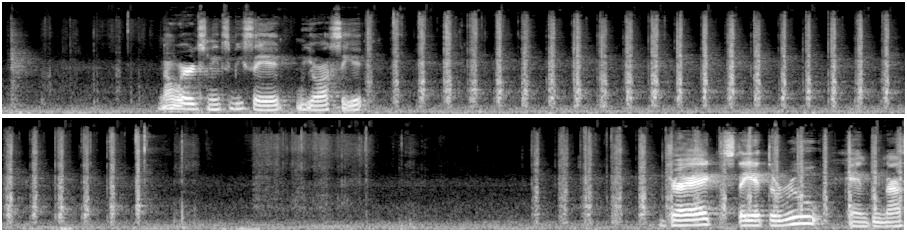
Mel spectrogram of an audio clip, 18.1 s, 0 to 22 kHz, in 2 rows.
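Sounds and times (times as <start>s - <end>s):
soft rustle: 10.7s - 13.5s
tweezers clicking: 14.8s - 18.0s.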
